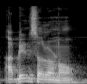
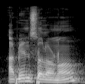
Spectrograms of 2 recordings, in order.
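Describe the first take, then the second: The two takes are said the same way.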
